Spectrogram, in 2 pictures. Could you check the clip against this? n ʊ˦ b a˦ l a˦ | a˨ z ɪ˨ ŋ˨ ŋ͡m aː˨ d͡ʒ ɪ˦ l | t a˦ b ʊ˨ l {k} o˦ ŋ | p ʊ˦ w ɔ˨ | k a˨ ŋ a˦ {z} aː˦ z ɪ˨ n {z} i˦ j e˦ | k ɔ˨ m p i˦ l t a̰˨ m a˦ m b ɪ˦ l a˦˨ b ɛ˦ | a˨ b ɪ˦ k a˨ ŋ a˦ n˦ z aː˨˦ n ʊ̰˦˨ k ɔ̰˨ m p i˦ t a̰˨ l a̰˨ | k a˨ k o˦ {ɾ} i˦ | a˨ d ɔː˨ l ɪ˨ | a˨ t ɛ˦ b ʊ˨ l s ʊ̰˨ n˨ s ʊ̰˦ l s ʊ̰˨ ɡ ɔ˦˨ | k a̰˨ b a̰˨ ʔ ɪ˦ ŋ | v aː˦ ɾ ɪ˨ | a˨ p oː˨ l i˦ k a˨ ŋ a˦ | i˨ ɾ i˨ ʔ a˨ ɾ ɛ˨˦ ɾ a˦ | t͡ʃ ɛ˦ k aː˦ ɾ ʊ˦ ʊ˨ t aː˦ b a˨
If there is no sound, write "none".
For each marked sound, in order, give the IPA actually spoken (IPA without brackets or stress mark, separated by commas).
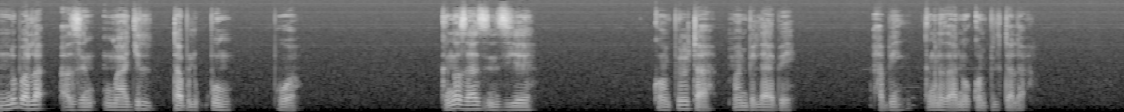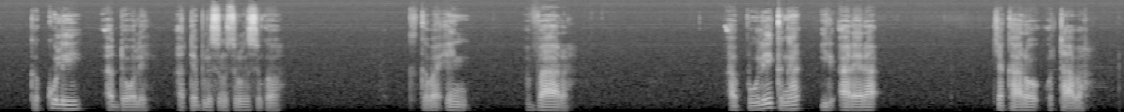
k͡p, z, z, l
